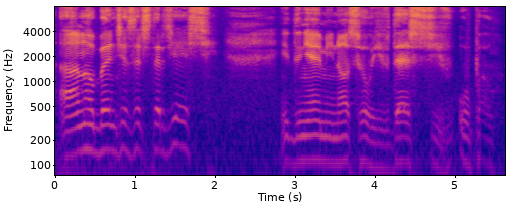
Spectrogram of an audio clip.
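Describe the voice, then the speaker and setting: An actor playing a weary old wanderer in a radio drama, sighing and folksy in manner. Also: male voice, fairly low pitch, slow, fairly bright tone, slight background noise.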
